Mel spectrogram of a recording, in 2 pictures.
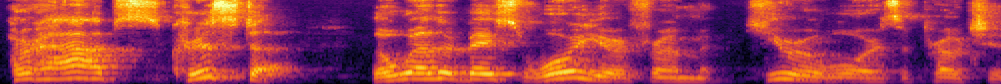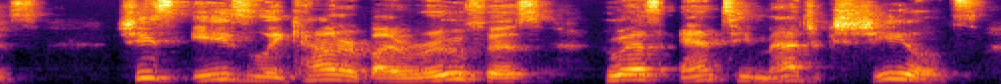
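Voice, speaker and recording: A nerdy, pedantic gamer sidekick acted by a middle-aged man for a comic radio play. The delivery is unhurried but swings widely in pitch. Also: expressive, darkish tone. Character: nerdy, game-obsessed, pedantic male sidekick. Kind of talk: comedic radio play acting over video call. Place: room at home, on a video call.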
